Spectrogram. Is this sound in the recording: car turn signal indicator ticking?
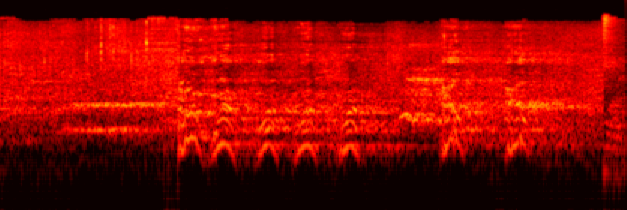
no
